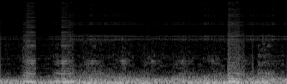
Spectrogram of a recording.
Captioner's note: buzzing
